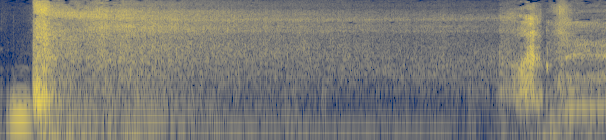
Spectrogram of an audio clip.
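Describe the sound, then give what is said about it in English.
A loud explosion sound effect bursts out, its deep boom trailing into a long low rumble, followed near the end by a second, sharper blast. “Now let's blow this thing and go home.”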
